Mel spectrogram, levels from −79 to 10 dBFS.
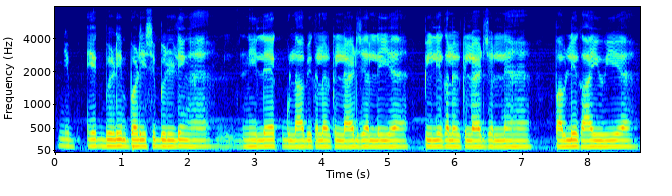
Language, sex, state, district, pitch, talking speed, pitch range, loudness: Hindi, male, Uttar Pradesh, Jyotiba Phule Nagar, 125 Hz, 175 wpm, 125-130 Hz, -20 LUFS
